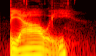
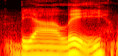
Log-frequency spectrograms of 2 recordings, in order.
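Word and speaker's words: Biały: But according to a Redditor whose name is Jemia, that is actually the correct pronunciation, because with Polish diacritics, I've never heard of that term, it would be written Bialy with the little strike through the L, and the L with the strike through it is pronounced like the English W. So it actually is Biawi.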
